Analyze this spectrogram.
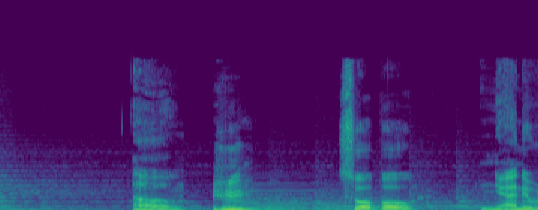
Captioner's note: Clearing throat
